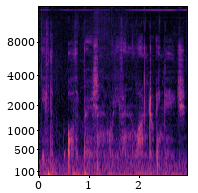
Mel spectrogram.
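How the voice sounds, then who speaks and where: A woman whispering fluent, measured, scripted answers as the patient in an ASMR therapy roleplay.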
